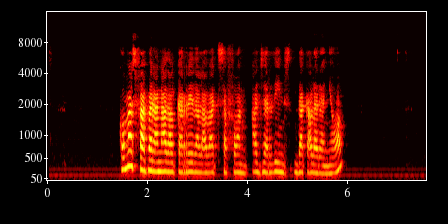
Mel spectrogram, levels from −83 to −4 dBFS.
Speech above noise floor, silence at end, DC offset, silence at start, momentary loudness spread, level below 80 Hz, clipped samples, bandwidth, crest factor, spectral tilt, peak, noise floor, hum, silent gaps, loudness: 42 dB; 1.7 s; under 0.1%; 1.45 s; 14 LU; -64 dBFS; under 0.1%; 9.8 kHz; 24 dB; -4.5 dB/octave; -2 dBFS; -66 dBFS; none; none; -24 LUFS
